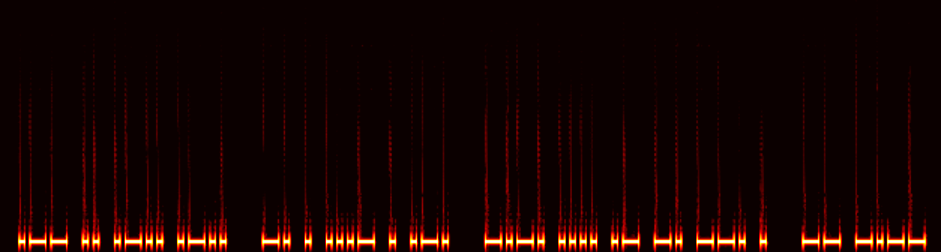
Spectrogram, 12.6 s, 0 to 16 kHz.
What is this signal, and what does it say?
Morse code, heard as a keyed tone, about 17 wpm, 700 Hz. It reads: WILL NEVER CHANGE MY
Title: Sentences from Top 1000 Words - Review Part 1 - 17wpm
